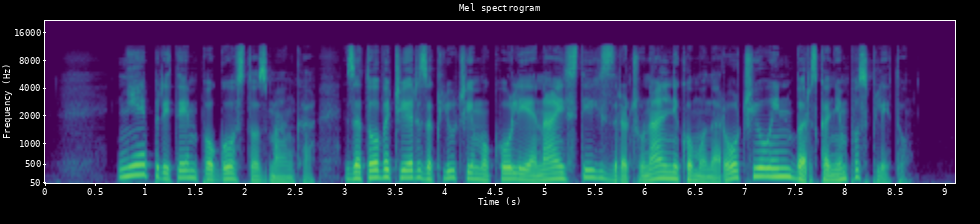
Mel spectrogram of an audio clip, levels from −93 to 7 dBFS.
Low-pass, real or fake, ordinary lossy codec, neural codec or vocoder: none; real; none; none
